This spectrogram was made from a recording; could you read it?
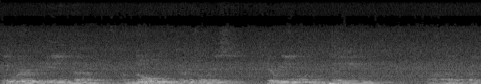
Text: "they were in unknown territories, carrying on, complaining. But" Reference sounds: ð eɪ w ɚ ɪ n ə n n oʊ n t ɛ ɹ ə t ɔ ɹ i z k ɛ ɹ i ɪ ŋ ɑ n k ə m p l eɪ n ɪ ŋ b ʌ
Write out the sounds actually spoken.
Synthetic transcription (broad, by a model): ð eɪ w ɚ ɪ n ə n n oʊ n t ɛ ɹ ə t ɔ ɹ i z k ɛ ɹ i ɪ ŋ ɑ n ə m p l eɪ ɪ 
